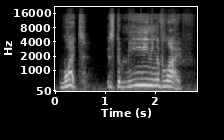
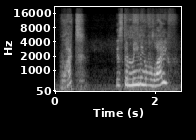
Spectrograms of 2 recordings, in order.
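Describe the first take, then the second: First: Slow, drawn-out question, high on MEANING; story character asking. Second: Whispered WHAT, then high rising question; incredulous echo. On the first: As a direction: ask it slowly and ponderously, falling at the end. Story character asks solemn question. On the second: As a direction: repeat it high, as if baffled. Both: Acted.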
